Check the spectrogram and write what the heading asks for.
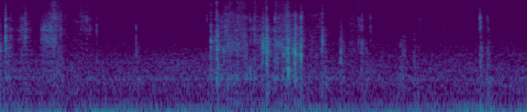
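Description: Paper and packaging rustling and crinkling as a printed information pack and its inserts are handled and leafed through, in two bursts: at the start and again about three seconds in, over a steady low hum.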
